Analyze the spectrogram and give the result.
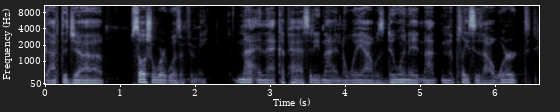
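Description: Speech proceeds at a moderate rate. Background silence surrounds a very clean recording. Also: man. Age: 20s. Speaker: podcast host. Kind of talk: solo podcast monologue. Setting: on camera. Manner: animated.

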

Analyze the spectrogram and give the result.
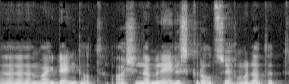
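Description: On a very clean recording with a silent background, a man speaks at a very deep, low pitch. His fairly quick delivery has monotone, flat intonation. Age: 30s. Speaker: UX designer. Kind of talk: casual chat.

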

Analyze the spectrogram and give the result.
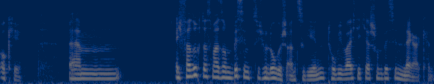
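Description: With lively intonation, a man talks at a fairly high pitch and a fairly quick pace, though long, frequent pauses interrupt him. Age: 20s. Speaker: podcast co-host. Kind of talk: casual chat, storytelling.

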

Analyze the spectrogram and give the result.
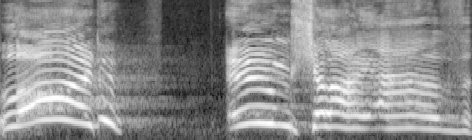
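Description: This is a put-on character voice at an extremely high pitch. It is delivered in a strong Cockney accent. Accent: thick cockney. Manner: pleading, anguished.

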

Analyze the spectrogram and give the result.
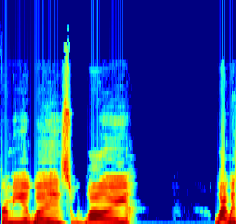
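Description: On a very clean recording with a silent background, a woman speaks with an American accent. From US South, metro Atlanta. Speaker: seminary student and project management consultant. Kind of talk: interview conversation.

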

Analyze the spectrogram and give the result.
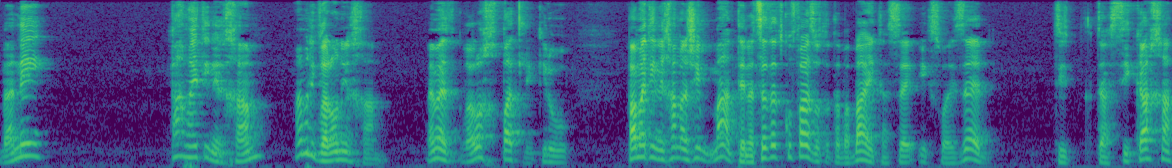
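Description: Using vocal fry and very wide pitch swings, a man speaks with long, frequent pauses. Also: fairly high pitch for a man, moderate pace. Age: 30s. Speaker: podcast co-host. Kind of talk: casual chat.

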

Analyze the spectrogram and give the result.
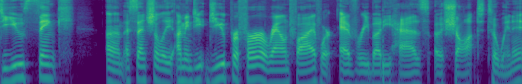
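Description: A man uses a plain, everyday voice at a medium pitch. He speaks at a moderate pace with ordinary pitch variation. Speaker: podcast co-host. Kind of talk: casual interview chat.

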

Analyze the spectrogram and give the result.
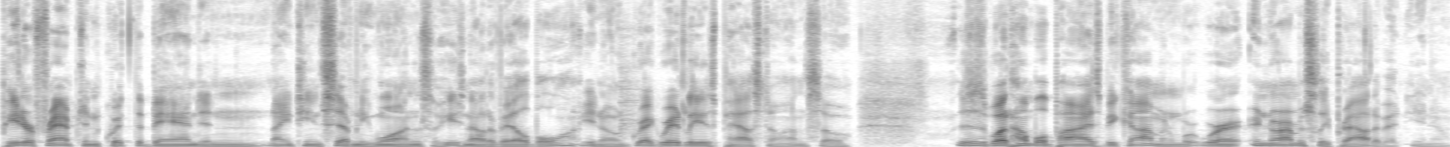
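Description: A man with an American accent talks at a very fast pace with fairly even intonation, in a dark, mellow tone at medium pitch. The recording is very clean with a silent background. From US South. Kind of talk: interview.

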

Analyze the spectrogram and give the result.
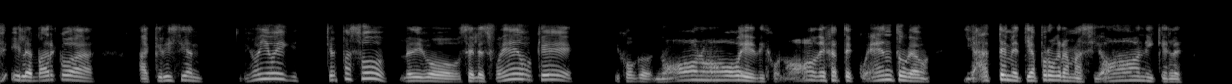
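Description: The sound is dry and close, with no echo. A man talks at a fairly slow pace in a high pitch. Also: lively intonation. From Mexico, Durango sierra. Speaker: music producer. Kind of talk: interview. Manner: halting.

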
